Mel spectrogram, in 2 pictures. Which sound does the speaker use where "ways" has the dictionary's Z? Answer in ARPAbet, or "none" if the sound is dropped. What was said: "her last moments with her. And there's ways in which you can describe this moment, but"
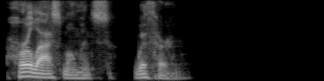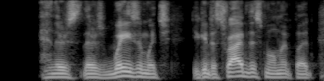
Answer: Z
